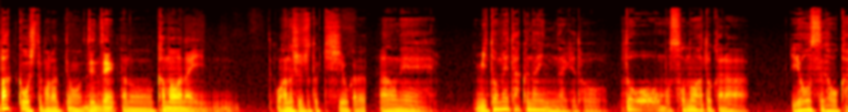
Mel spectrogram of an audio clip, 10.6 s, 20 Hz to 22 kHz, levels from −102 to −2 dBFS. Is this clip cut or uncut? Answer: cut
